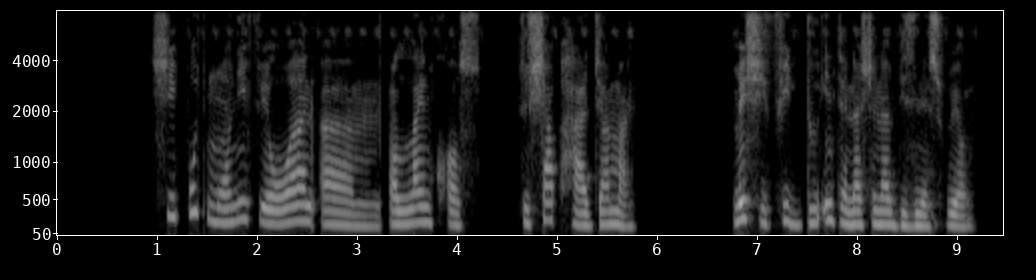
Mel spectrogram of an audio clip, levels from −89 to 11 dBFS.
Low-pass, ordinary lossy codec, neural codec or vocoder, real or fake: none; none; codec, 16 kHz, 8 kbps, FunCodec, trained on Chinese and English, 25 frames a second; fake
